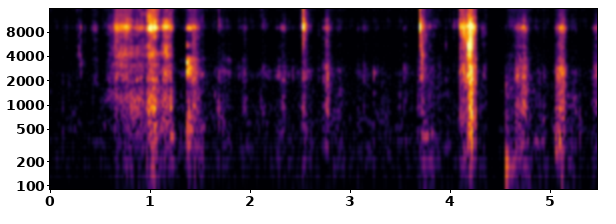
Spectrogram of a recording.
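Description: Close-up eating sounds: chewing a handful of rice with the mouth working wetly, and irregular sharp lip smacks and clicks, the loudest about four seconds in as the fingers are sucked clean.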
